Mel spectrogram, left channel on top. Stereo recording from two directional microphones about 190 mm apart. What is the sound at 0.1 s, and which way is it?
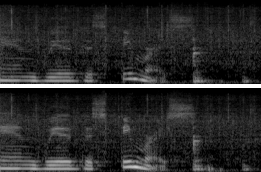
Frying, 45° right (ahead or behind).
